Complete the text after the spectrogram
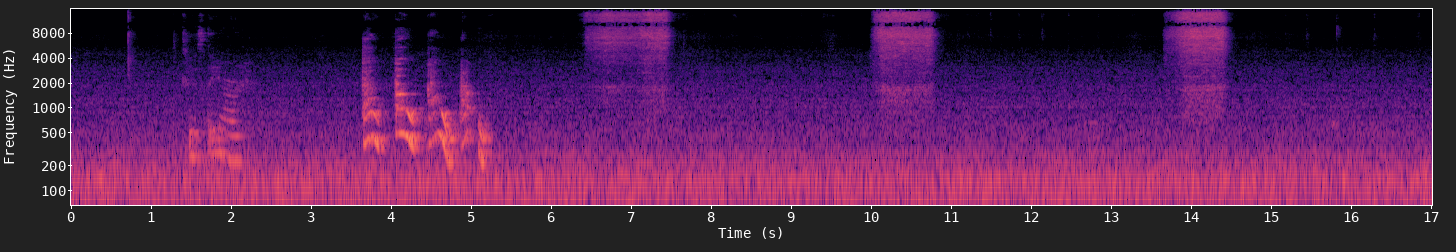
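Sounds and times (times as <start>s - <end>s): steady low hum: 0.0s - 17.0s
aerosol spray bursts: 6.4s - 7.6s, 10.0s - 10.9s, 13.7s - 14.5s.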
